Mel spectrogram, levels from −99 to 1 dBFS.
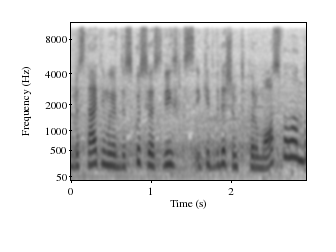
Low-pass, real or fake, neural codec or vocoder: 9.9 kHz; real; none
